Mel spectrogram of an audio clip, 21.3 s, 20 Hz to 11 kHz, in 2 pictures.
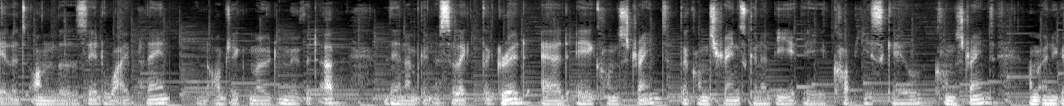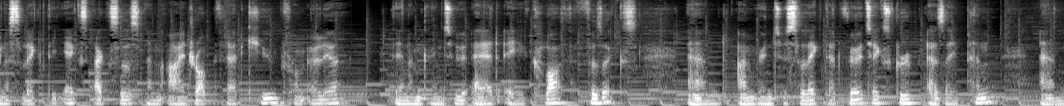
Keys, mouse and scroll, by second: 1.1 Tab, 1.7 g, 3.7 right click.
